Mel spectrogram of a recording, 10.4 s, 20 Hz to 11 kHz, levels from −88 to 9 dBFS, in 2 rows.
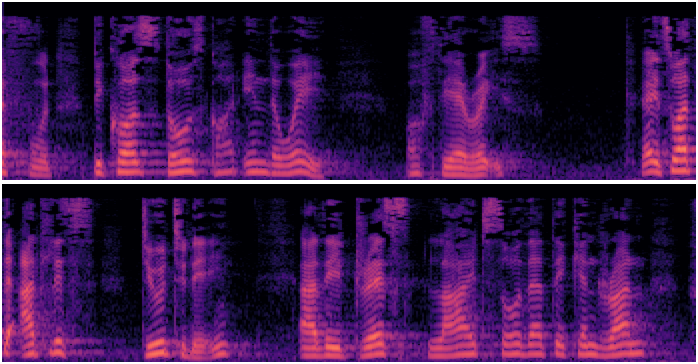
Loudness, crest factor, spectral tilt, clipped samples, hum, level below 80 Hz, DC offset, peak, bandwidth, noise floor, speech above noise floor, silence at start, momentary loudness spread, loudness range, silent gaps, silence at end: -28 LUFS; 22 dB; -5.5 dB/octave; under 0.1%; none; -68 dBFS; under 0.1%; -8 dBFS; 8.8 kHz; -64 dBFS; 36 dB; 0 s; 16 LU; 5 LU; none; 0.25 s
